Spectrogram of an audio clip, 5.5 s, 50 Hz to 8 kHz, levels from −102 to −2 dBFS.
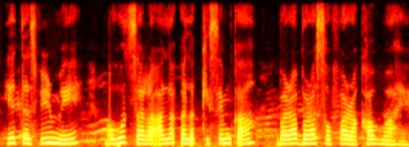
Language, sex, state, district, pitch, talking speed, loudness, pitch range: Hindi, female, Arunachal Pradesh, Longding, 245 Hz, 165 wpm, -14 LUFS, 235-270 Hz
